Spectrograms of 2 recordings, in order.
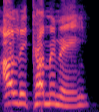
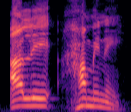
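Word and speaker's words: Khamenei: si Ayatula Ali Camine nagla-lain na pronunciation mga kaigalaan pronunciation sa mga magbabalita sa dito sa kinini ang mga televisions mahigala sa CNN sa BBC ang uban dayon nga ayatula Ali Camine ang uban mingon ayatula Ali Hamine sa tinodine hamine o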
